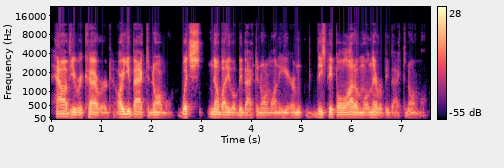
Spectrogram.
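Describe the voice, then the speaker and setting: A man speaking as an interviewed author, explaining things step by step in an informative, conversational way. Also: sits low.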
